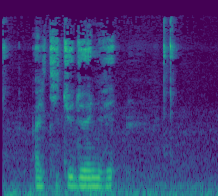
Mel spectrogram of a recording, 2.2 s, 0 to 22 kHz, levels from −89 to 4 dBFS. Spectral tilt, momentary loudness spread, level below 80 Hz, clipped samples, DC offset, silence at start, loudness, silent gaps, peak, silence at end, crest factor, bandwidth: -3.5 dB/octave; 13 LU; -48 dBFS; under 0.1%; under 0.1%; 0 s; -27 LUFS; none; -6 dBFS; 0.05 s; 24 dB; 16.5 kHz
